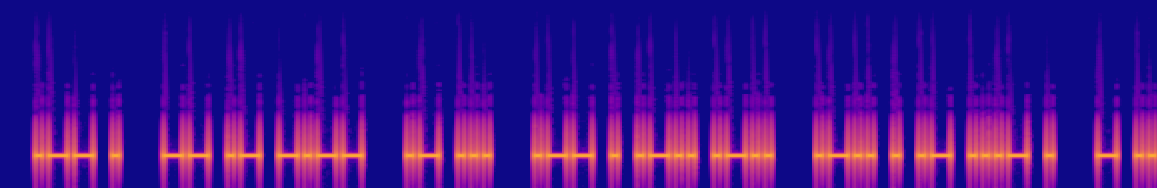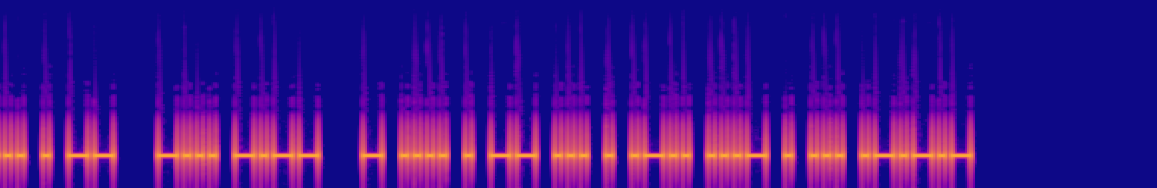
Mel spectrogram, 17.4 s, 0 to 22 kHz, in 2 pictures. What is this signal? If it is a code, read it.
Morse code, heard as a keyed tone, about 25 wpm, 700 Hz. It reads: WE MAY AS WELL LEAVE THEM BY THEMSELVES.
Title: Sentences from Top 800 Words 25wpm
